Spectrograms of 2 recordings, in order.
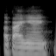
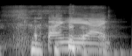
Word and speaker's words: Aubameyang: Maybe not even start Aubameyang.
